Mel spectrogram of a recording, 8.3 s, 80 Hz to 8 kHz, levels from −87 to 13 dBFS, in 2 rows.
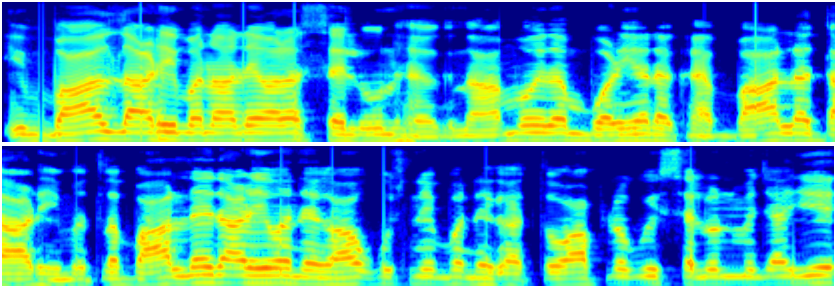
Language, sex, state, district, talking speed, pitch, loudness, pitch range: Hindi, male, Bihar, Gopalganj, 200 wpm, 140 Hz, -16 LUFS, 125-145 Hz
